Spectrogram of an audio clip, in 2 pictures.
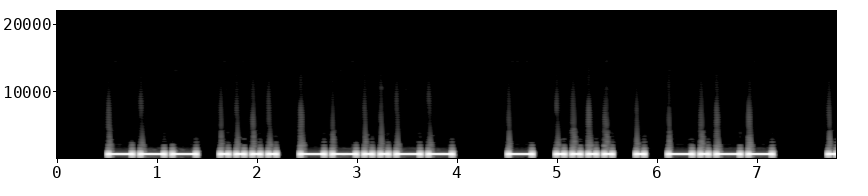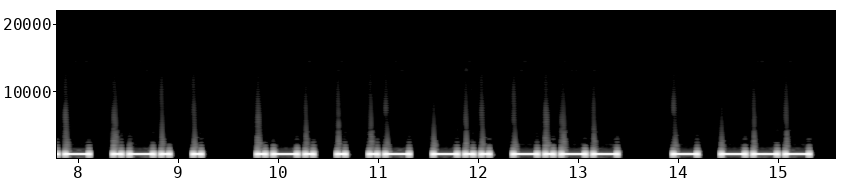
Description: Morse code, heard as a keyed tone, about 16 wpm, 700 Hz. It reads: OH, THEY ARE READY TO
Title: Sentences from Top 1600 Words 15wpm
